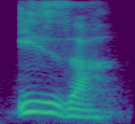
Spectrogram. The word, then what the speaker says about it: إيزيس: دي يعني ست الستات اسمها ايزا او الست السين اللي في الاخر دي ده النطق اليوناني لا اسميهم مش النطق المصري يعني يعني مصر مثلا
